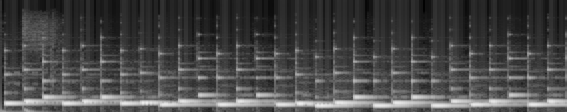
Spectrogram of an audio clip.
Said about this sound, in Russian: А вот такой рингтон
